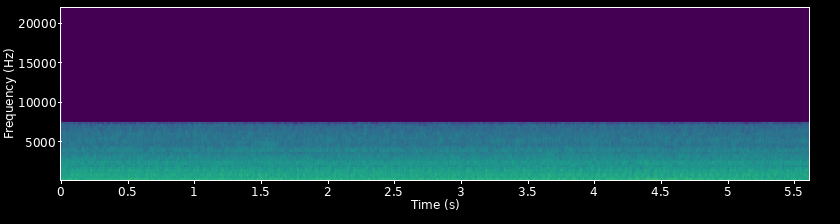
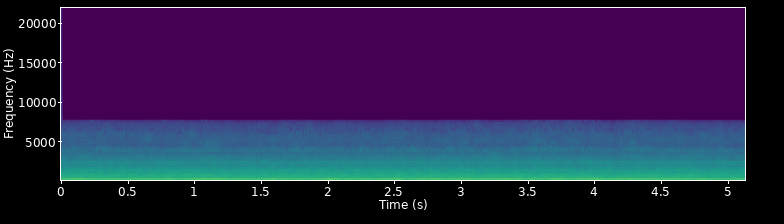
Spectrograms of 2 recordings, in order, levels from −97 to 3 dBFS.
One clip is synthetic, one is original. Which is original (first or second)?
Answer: first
